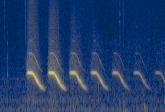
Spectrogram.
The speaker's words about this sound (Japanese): 一応口笛もできるんですよ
